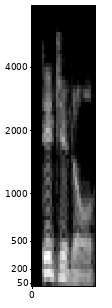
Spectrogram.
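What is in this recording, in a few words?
"digital", American English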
